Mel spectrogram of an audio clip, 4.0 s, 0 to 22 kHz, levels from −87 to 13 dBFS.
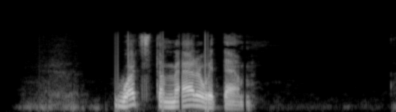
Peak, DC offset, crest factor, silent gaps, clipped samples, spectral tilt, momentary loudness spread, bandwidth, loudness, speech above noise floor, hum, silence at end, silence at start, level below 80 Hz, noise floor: -2 dBFS; under 0.1%; 18 dB; none; under 0.1%; -5.5 dB/octave; 14 LU; 7.8 kHz; -17 LUFS; 56 dB; none; 1.45 s; 1.15 s; -54 dBFS; -72 dBFS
